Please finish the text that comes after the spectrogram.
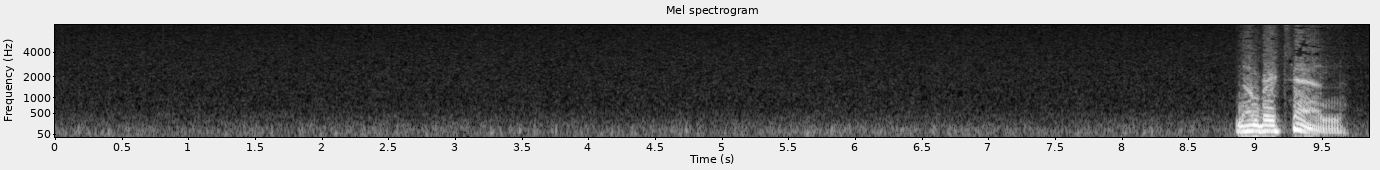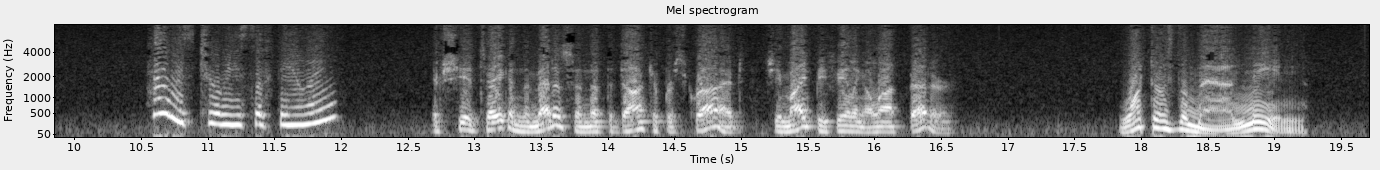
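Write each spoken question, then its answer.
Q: What does the man mean?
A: Teresa did not take her medicine and is not feeling well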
